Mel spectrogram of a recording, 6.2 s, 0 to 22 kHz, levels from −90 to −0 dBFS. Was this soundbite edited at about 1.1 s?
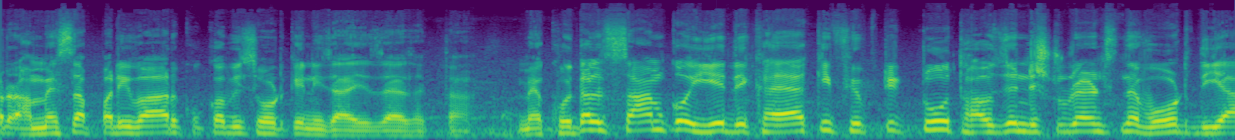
no; 1 cut; at 2.9 s

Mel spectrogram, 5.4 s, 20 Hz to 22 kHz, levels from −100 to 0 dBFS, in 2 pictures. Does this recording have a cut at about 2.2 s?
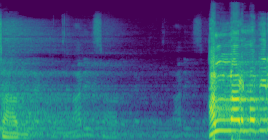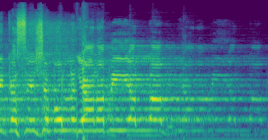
no; 1 cut; at 3.5 s

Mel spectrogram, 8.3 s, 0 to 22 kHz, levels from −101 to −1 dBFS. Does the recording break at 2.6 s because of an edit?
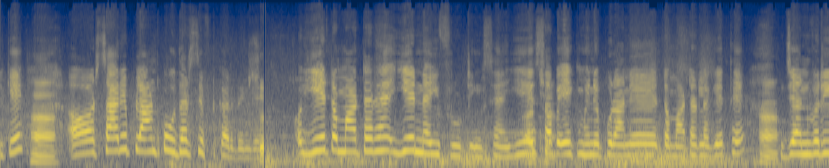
yes; 1 cut; at 2.6 s

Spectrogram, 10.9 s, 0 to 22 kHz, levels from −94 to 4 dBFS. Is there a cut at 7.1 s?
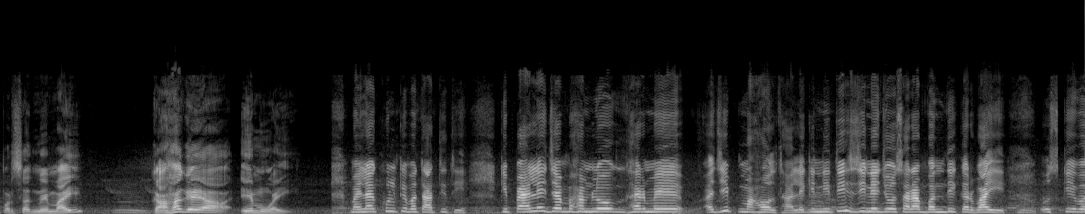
no; 1 cut; at 3.4 s

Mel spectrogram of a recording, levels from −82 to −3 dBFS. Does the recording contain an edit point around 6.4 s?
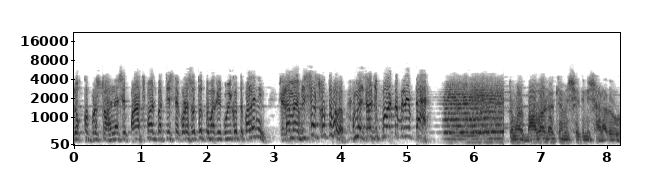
yes; 1 cut; at 6.4 s

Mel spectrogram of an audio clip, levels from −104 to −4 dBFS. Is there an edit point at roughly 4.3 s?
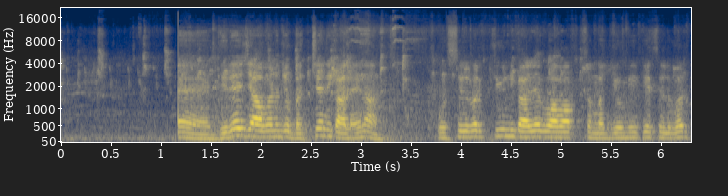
no; 1 cut; at 1.2 s

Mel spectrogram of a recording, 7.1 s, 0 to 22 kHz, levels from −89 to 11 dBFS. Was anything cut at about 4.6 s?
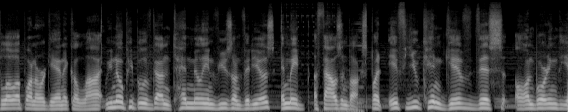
yes; 2 cuts; at 1.3 s, 4.6 s

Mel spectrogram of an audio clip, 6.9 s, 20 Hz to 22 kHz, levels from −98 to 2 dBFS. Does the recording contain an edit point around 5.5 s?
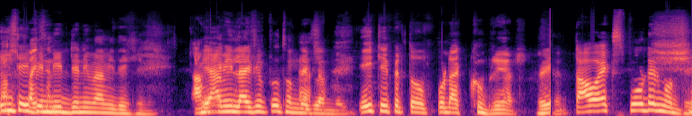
yes; 1 cut; at 5.5 s

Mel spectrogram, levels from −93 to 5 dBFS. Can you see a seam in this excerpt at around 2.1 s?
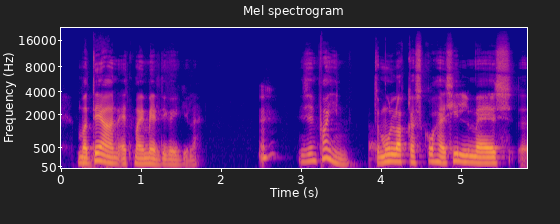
no; 1 cut; at 3.9 s

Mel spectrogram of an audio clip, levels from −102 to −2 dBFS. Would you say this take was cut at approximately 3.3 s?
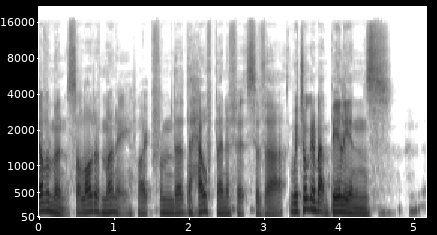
yes; 1 cut; at 3.3 s

